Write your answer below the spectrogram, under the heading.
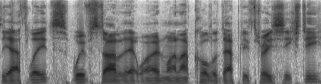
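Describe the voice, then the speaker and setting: A man with an Australian accent speaks at a fairly quick pace in a very deep, low pitch. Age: 60s. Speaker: adaptive surfing athlete. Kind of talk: live commentary.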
